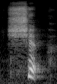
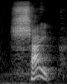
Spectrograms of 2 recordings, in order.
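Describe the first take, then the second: First: The vowel is a short I sound. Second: The vowel is a long I sound. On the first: The speaker calls it right. "it's a short I sound" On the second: The speaker calls it wrong. "It's not shipe. It's not a long I"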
